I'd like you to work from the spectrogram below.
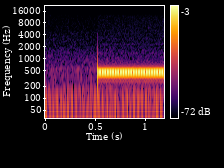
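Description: A phone line tone during a call, a single steady low electronic hum that switches on abruptly and holds loud and unbroken against faint background noise.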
